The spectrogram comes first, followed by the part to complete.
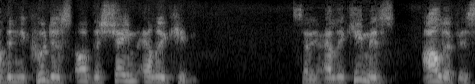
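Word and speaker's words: Elokim: to another name of Hashem, so then it's pronounced as Elikim.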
